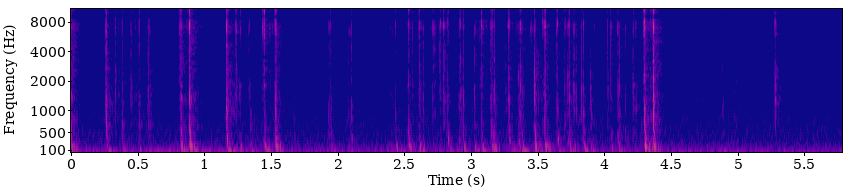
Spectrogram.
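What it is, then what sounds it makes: Plastic laptop keyboard being typed on. Long acrylic nails and fingertips type on the plastic keys of a solid black ThinkPad laptop keyboard, making a quick, uneven run of sharp, bright clicks and taps. Each click dies almost instantly, with a few louder strikes standing out over a faint low rumble.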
